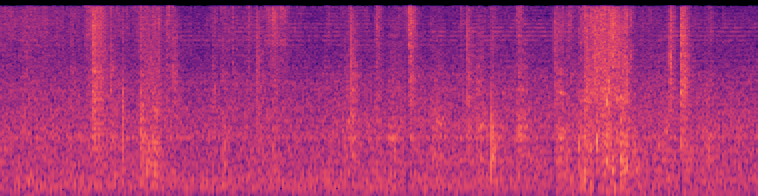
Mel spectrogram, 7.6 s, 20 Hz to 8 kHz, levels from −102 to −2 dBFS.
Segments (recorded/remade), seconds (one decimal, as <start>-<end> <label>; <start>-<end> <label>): 0.0-7.6 recorded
